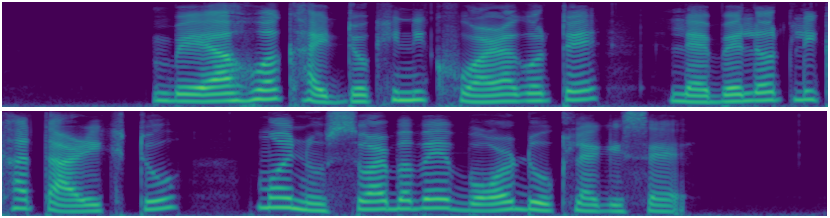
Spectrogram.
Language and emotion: Assamese, sad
